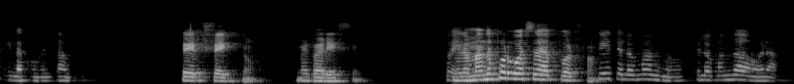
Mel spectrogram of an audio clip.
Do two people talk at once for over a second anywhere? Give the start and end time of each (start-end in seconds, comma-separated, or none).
none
